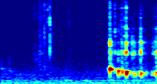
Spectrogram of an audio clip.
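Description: Chickpeas tipped from a glass jar into a glass mixing bowl: a quick run of clinks and rattles about one and a half seconds in, after a faint click.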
